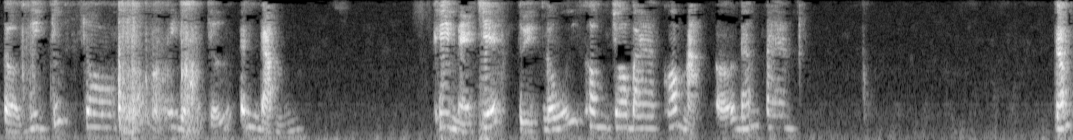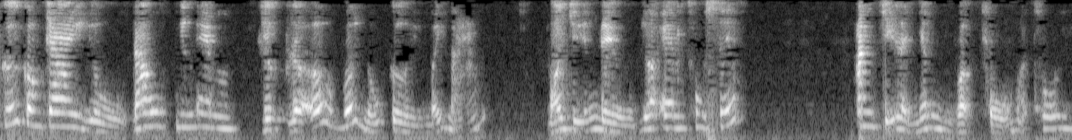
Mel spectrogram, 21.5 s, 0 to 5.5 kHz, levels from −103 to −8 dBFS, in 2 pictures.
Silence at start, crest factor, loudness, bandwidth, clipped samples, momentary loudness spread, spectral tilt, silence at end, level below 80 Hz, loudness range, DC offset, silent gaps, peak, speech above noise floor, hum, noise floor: 0.05 s; 22 dB; -19 LUFS; 5.4 kHz; under 0.1%; 15 LU; -3 dB/octave; 0 s; -50 dBFS; 5 LU; under 0.1%; none; 0 dBFS; 39 dB; none; -60 dBFS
